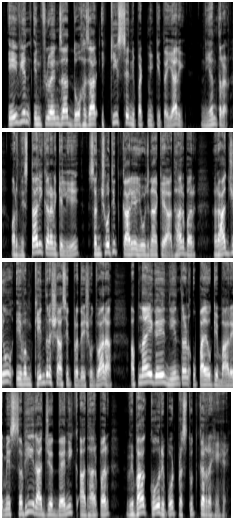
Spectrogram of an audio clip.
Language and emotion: Hindi, neutral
